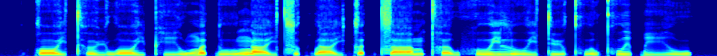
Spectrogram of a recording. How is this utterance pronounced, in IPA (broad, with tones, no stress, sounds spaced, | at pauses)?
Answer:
k ɔː˧ j t̪ʰ ɵ˨˧ ɥ w ɔː˨ j pʰ iː˨˥ w m ɐ˧ t̚ uː˨˥ ŋ aː˨˩ j t͡s ʊ˨ k̚ l aː˨˩ j k ɐ˥ t̚ t͡s aː˨˥ m t̪ʰ ɐ˨˩ w h uː˥ j l uː˨˥ j t̪ yː˨˥ kʷʰ ɐ˨˥ w kʷʰ iː˥ p̚ iː˨˥ w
